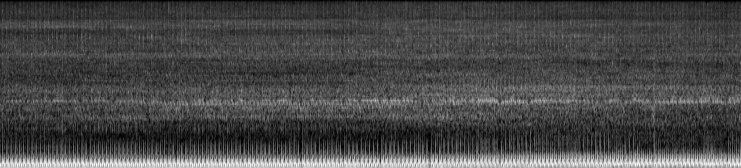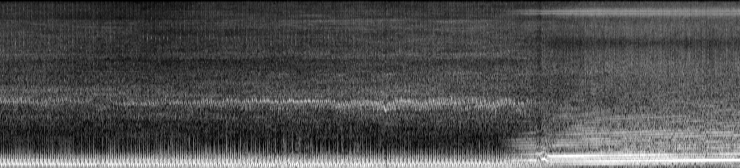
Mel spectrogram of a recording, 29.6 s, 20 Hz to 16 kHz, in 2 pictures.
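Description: A custom Harley-Davidson V-Rod's V-twin idling steadily through its short twin exhaust. About 25 seconds in, it gives way to a different motorcycle running at high revs under hard acceleration.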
